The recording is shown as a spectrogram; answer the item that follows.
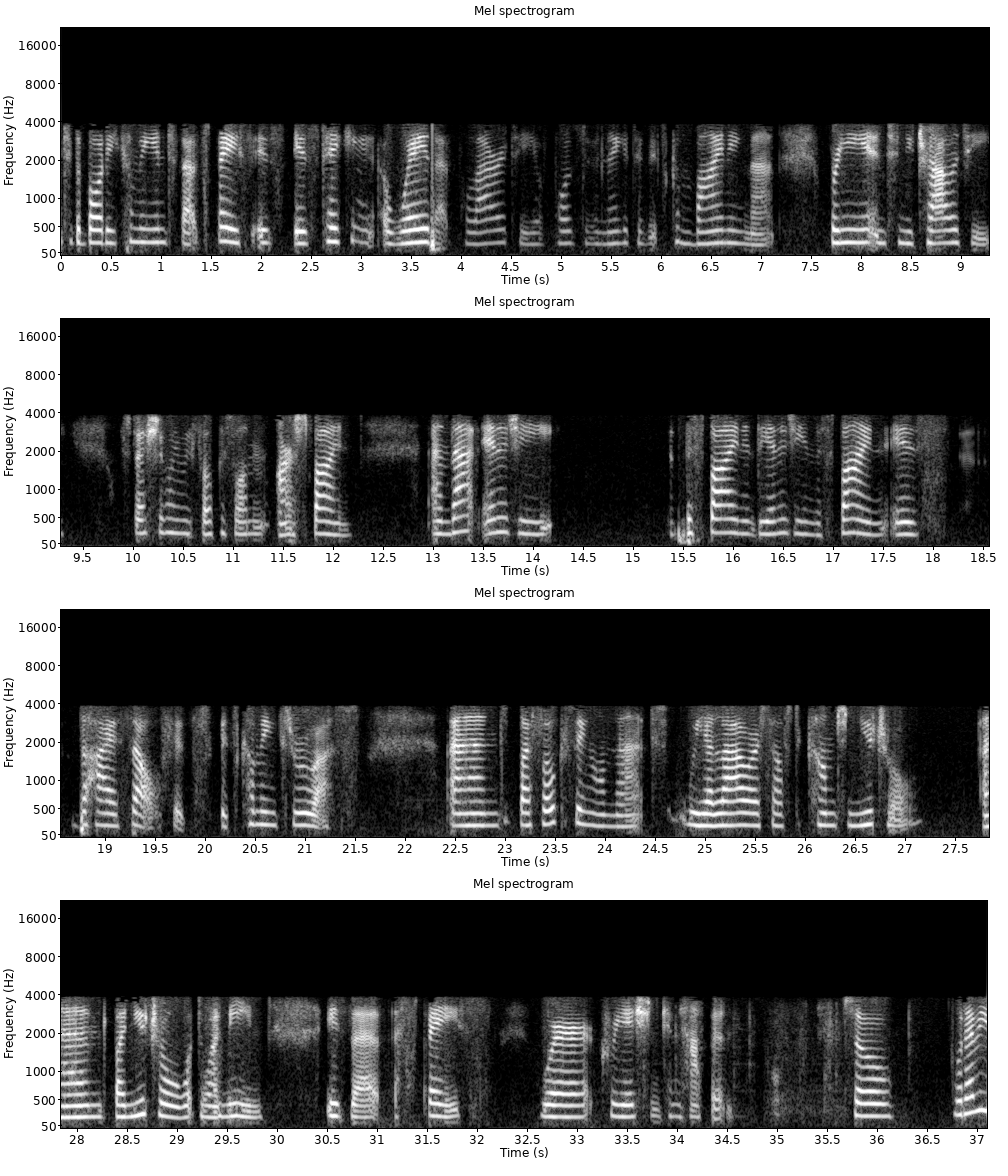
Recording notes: Takes your calls for healing live today!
